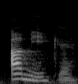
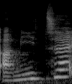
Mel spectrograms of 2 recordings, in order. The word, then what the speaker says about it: amiche: Amiche. By now you should know how to pronounce C-H-E, C-H-E together, and you should know by now that the pronunciation is strong. So it's not amice, it's amiche.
